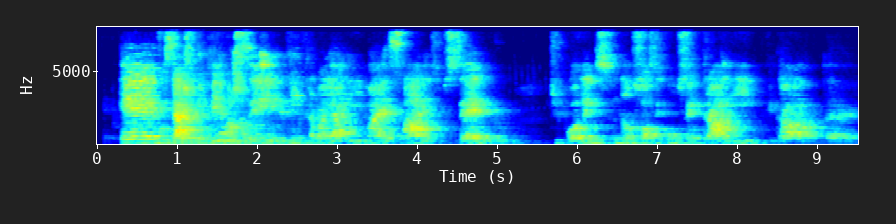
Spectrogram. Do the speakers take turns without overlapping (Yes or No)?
No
